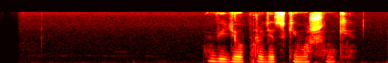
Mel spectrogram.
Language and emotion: Russian, neutral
